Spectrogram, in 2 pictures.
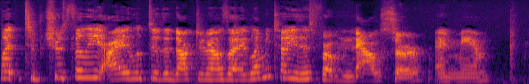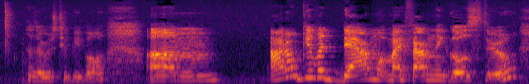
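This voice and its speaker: Very wide pitch swings run through a woman's voice over noticeable background noise. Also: fairly high pitch for a woman, moderate pace. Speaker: vlogger, parent of child with cancer. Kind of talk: personal testimony vlog. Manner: halting.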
